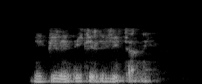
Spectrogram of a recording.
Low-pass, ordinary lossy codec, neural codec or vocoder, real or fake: 5.4 kHz; AAC, 48 kbps; vocoder, 22.05 kHz, 80 mel bands, HiFi-GAN; fake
